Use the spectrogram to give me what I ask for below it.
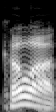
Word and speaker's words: Co-op: Co-op, there Coop. It is. It's pronounced Coop.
